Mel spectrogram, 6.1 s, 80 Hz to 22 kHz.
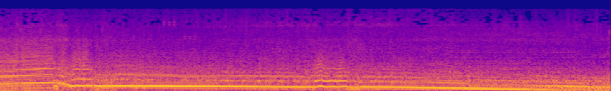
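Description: Benelli 600i's inline-four through an aftermarket ixill exhaust, under way and rising in pitch. About half a second in the pitch drops abruptly, then the engine holds a steady note that slowly sinks as the bike rolls on.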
